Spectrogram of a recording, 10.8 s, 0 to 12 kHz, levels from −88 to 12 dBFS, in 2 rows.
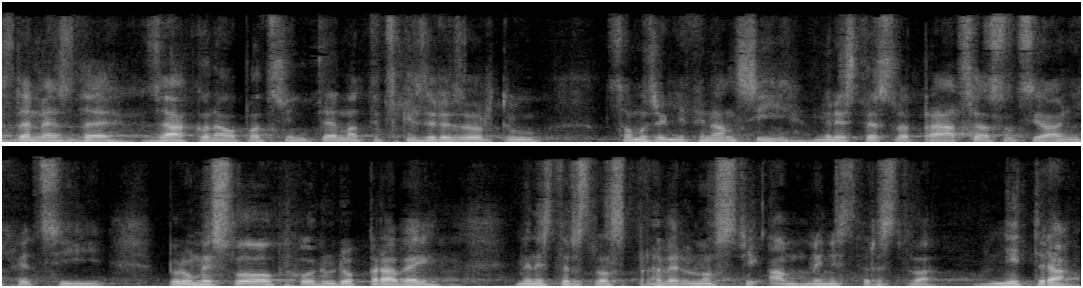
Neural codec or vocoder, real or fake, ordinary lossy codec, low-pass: codec, 24 kHz, 3 kbps, HILCodec; fake; AAC, 48 kbps; 10.8 kHz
